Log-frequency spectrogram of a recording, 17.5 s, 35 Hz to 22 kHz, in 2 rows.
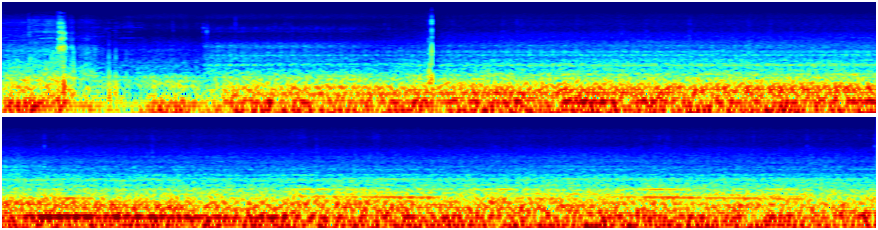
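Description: Scania R520 truck's V8 diesel running as the truck drives, a steady low rumble with a single sharp click about four seconds in.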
